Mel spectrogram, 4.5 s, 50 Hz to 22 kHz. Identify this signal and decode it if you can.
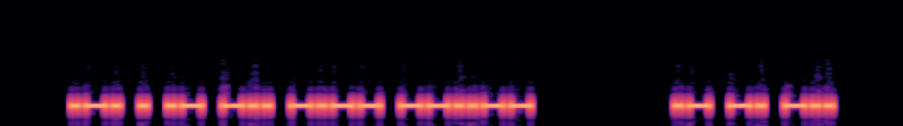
Morse code, heard as a keyed tone, about 34 wpm, 700 Hz. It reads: READY, AND
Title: 3x Word-Spacing - Sentences from Top 500 Words - 35wpm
